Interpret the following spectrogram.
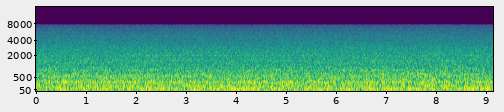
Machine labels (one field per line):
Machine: fan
